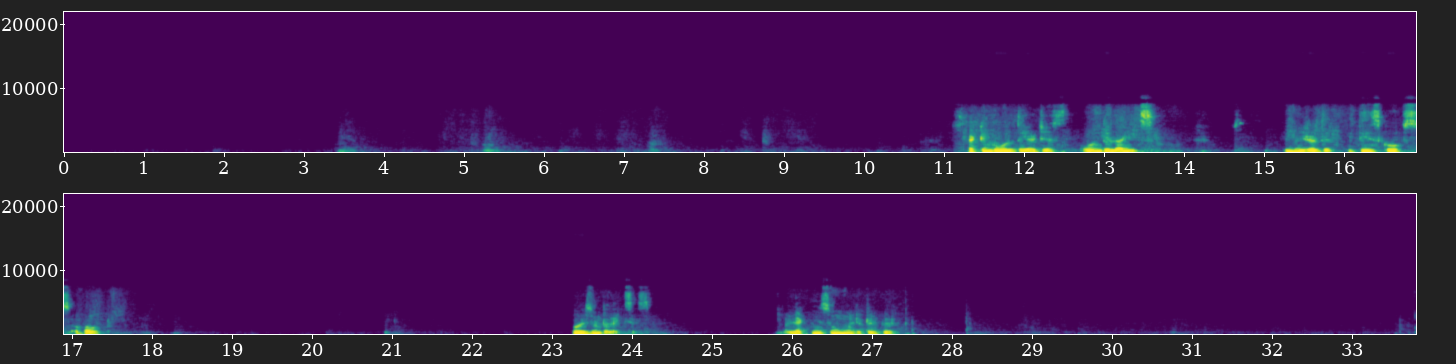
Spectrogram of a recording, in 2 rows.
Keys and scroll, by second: 29.7 Escape.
